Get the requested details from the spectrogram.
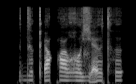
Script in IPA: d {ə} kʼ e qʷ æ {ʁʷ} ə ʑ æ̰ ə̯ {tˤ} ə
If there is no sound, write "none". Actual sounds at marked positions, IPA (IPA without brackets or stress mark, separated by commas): ə, ʁʷ, tʰ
